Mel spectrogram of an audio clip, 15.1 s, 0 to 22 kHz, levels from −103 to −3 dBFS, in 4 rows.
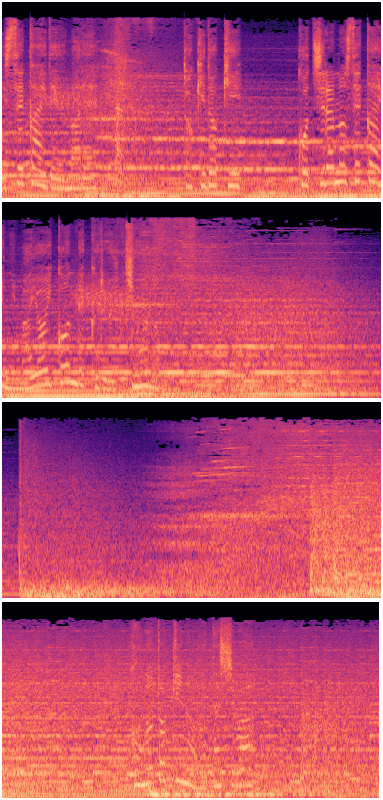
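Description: No technical faults occur anywhere in the audio, so there are none to describe in time order.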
